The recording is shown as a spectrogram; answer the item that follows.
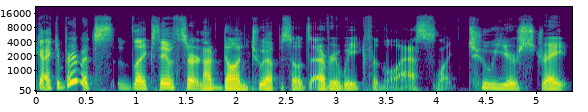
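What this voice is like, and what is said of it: Sick, congested voice. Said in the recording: “if you can't tell from my tone, I'm battling, I don't know if it's a cold, I don't know if it's a sickness of some sort ... the nose is running, we're hawking up spit”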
